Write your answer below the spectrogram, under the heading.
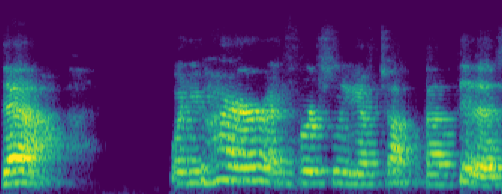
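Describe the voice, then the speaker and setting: A woman speaks loudly. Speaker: HR director. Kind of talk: board meeting presentation.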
